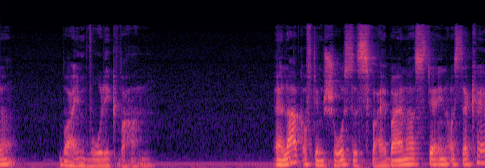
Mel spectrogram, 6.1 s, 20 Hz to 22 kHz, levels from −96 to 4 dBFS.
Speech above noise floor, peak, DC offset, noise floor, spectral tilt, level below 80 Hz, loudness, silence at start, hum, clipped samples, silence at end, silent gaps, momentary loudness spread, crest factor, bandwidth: 23 dB; -10 dBFS; under 0.1%; -51 dBFS; -5 dB/octave; -44 dBFS; -29 LUFS; 0 s; none; under 0.1%; 0 s; none; 13 LU; 20 dB; 12.5 kHz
